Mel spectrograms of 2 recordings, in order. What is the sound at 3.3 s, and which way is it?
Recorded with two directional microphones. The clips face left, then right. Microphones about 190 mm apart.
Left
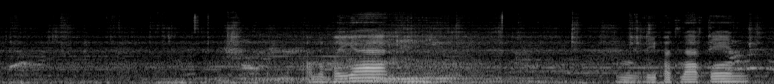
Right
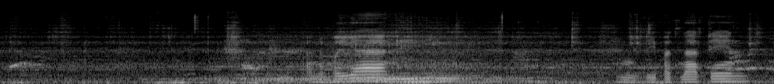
Vehicle, 15° left (ahead or behind).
